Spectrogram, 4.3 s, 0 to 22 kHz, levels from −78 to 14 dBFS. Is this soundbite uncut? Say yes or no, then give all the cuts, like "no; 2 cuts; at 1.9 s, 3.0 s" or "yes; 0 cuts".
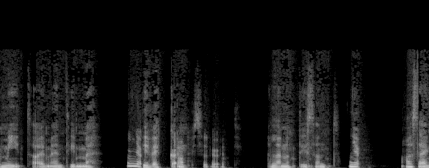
yes; 0 cuts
